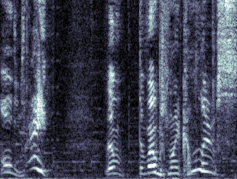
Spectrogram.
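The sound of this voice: Faint music plays in the background as a man uses a raspy, put-on character voice at an extremely high pitch with big pitch swings and a fairly slow pace.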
